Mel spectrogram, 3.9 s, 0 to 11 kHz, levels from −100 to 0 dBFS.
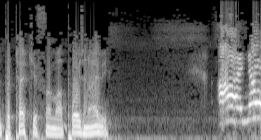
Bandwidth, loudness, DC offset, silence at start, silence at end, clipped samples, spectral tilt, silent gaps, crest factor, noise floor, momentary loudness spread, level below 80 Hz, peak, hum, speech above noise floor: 8.8 kHz; -9 LUFS; under 0.1%; 0 s; 0 s; 0.7%; -7 dB/octave; none; 10 dB; -45 dBFS; 8 LU; -22 dBFS; 0 dBFS; none; 37 dB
